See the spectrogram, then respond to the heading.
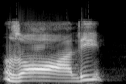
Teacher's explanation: ظا کے اوپر کھڑا زبر ہے, ایک الف کی مقدار لمبا کر کے پڑھا جائے گا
